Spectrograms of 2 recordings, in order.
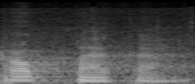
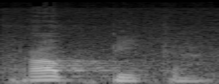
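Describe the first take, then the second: First: The vowel after the double b is 'a'. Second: The vowel after the double b is 'i'. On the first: The speaker calls it wrong. "bukan Robbaka" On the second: The speaker calls it right. "Bacanya tetap Robbi"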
